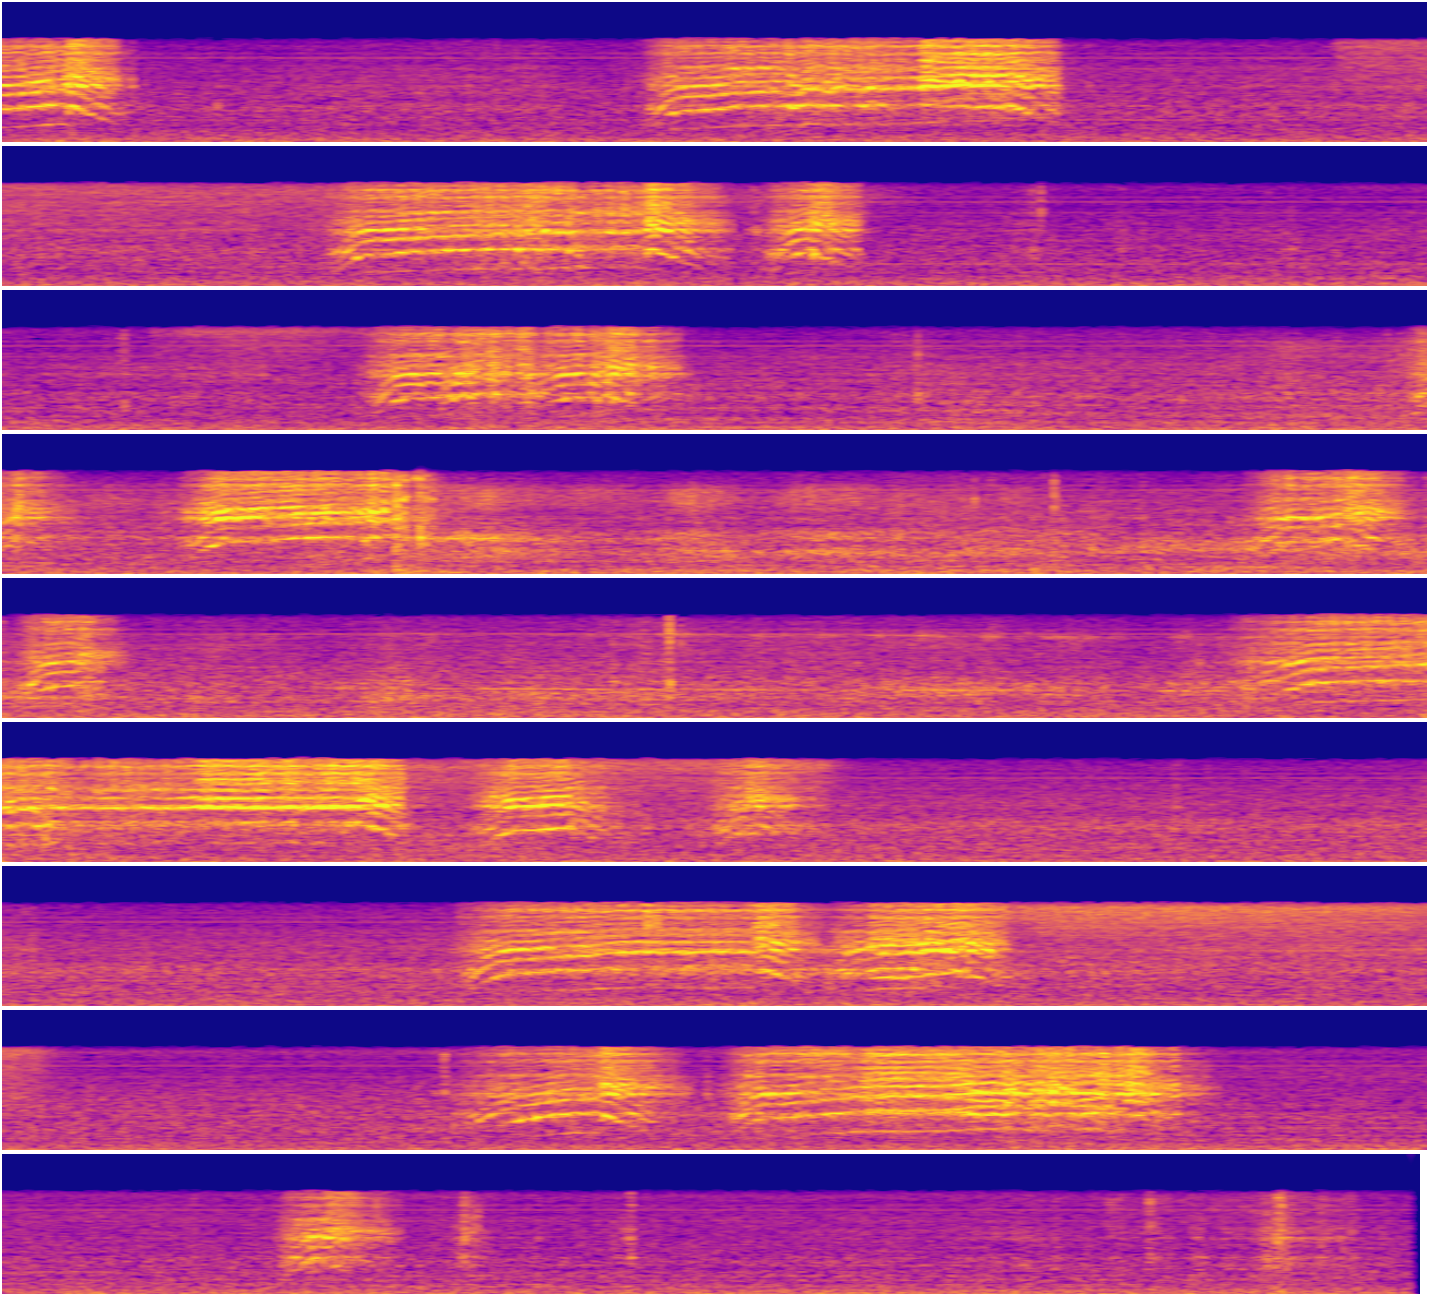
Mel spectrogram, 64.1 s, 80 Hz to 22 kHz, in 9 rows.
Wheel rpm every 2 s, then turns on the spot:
30, 50, 80, 20, 90, 50, 0, 20, 60, 20, 20, 80, 10, 30, 30, 10, 10, 90, 130, 30, 0, 0, 60, 90, 10, 0, 80, 120, 0, 10, 0, 20.
0-2 6-8 18-20 24-26 48-50 62-64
